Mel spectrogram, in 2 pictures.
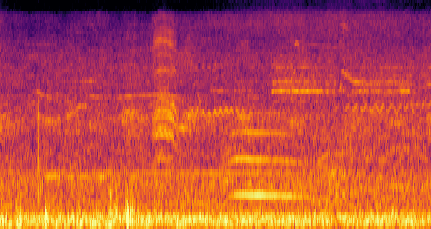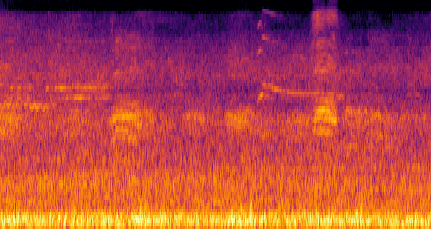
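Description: Crows cawing, a few separate calls spread over several seconds, over a steady low rumble.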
